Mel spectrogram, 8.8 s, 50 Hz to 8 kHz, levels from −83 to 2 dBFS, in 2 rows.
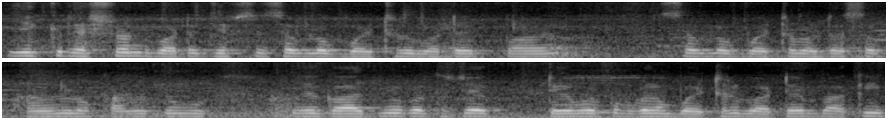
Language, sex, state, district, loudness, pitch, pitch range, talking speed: Bhojpuri, male, Uttar Pradesh, Gorakhpur, -26 LUFS, 155 Hz, 145-160 Hz, 185 wpm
